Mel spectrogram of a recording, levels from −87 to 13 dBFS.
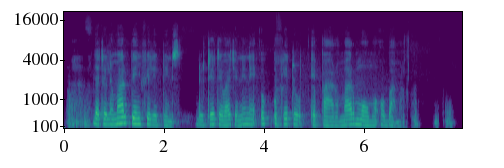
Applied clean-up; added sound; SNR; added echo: neural mask model Resemble Enhance denoiser.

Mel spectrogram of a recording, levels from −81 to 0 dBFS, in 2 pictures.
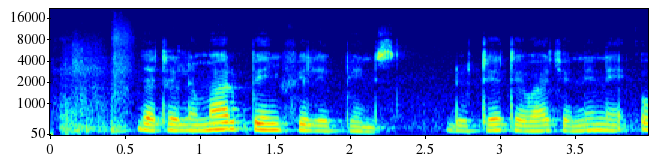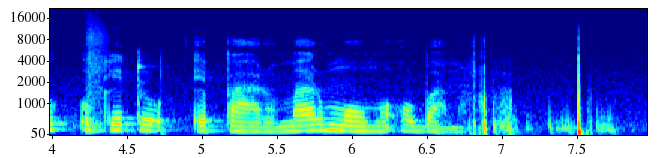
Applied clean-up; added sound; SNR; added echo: none; Snare drum; 19 dB; none.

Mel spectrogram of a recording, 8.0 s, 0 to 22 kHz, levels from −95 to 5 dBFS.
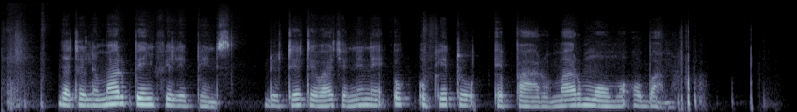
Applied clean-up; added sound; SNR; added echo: neural mask model RNNoise.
